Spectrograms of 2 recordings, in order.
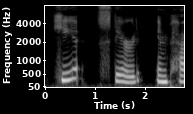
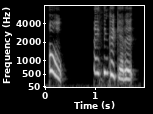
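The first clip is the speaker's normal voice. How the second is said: put-on realising boy; 12 semitones higher, 5 dB louder, much faster than usual. A narrator's reading. Izuku realises.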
